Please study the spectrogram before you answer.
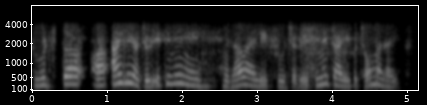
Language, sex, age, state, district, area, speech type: Nepali, female, 30-45, West Bengal, Darjeeling, rural, conversation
